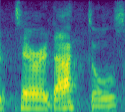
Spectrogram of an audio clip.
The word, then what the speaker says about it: pterodactyl: can you not hear pterodactyls go to the bathroom because the P is silent pterodactyl starts to the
